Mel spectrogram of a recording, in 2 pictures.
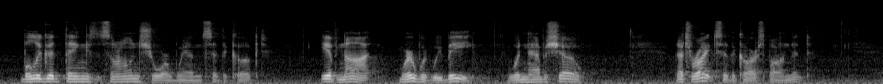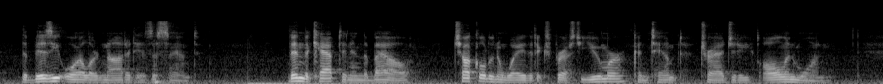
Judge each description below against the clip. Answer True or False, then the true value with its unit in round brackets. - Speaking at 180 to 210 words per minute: False (170 wpm)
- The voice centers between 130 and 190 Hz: False (110 Hz)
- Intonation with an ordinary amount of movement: True (4.2 semitones)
